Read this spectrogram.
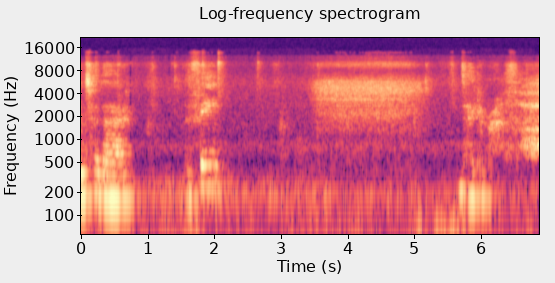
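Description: A woman speaks calmly and softly.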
